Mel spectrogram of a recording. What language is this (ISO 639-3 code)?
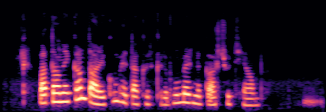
hye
